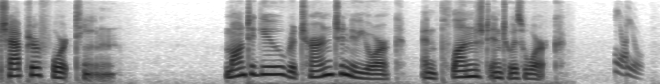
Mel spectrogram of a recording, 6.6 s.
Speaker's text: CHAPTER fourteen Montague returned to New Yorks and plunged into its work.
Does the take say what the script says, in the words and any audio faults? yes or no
no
